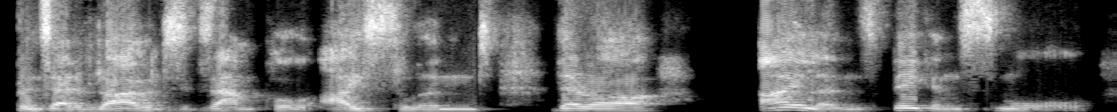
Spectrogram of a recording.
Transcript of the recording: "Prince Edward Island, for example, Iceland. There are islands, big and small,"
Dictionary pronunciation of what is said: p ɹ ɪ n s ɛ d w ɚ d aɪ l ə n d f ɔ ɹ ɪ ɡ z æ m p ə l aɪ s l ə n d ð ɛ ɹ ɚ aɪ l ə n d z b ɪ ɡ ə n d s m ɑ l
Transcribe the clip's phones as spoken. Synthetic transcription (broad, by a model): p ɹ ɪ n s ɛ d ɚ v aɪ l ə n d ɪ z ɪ ɡ z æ m p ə l aɪ s l ə n d ð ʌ ɹ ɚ aɪ l ə n d z b ɪ ɡ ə n s m ɑ l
